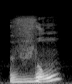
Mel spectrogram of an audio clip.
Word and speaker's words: vont: pronounce it, so ils vont, final T, not pronounced.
